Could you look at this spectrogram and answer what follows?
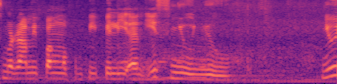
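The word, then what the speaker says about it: NYU NYU: Then, another store na murang-mura at affordable, tas marami pang mapagpipilian is New New. New New is spelled as NYU.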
